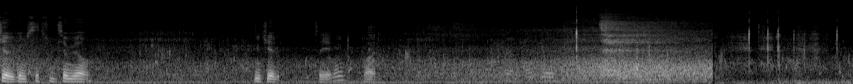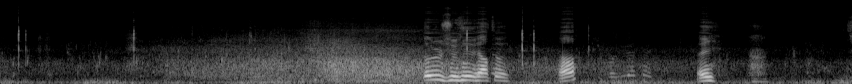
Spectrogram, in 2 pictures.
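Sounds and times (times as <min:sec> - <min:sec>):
small waves washing: 0:00.0 - 0:17.0
wind buffeting microphone: 0:05.6 - 0:12.8, 0:13.6 - 0:17.0
light clicks: 0:13.2 - 0:14.5.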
